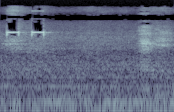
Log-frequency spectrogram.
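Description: Interval workout timer giving two short high beeps about a third of a second apart, marking a change of Tabata interval. A brief hiss follows near the end over a steady low hum.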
